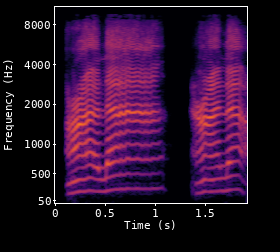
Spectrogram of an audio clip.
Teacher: ain ditekan wasatul hal pertengahan tenggorokan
